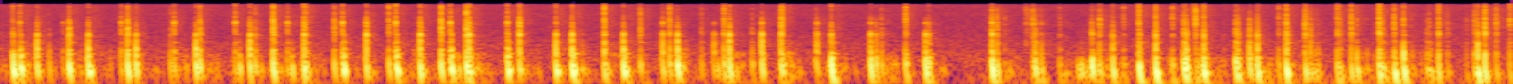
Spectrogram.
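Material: Plastic.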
